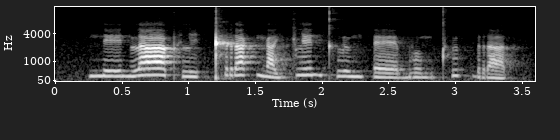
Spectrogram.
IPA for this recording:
n eː˧ n l aː˥˩ pʰ l i˨˩ t̚ kʰ r a˦˥ k̚ ŋ a˩˦ j k l e˥˩ n kʰ l ɯ˧ ŋ ʔ ɛː˨˩ b o˨˩ m tʰ ɯ˥˩ k̚ r a˨˩ t̚

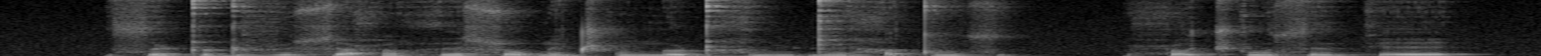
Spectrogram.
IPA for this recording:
s ɨ ʈ o ɖ ʉ v ʉ ɬ ɨ ħ ũ h ɨ ɬ o ɓ ẽ t͡ʃʼ ũ n o ɖʱ a ɲ ɨ ɖ ẽ h a t ũ s | ħ o t͡ʃʼ u s ɨ k e

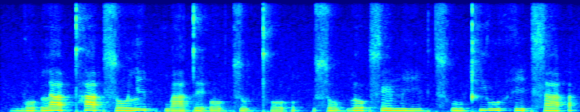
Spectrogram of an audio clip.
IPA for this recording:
b o˨ ʔ l a˦ ʔ t̪ʰ a˦ ʔ s o˧ l i˦ p̚ h w a˨˩ t̪ e˨ ʔ o˨ ʔ t͡s u˨ t̚ t̪ʰ o˨ ʔ | s o˨ p̚ l o˦ ʔ s ẽ˦ m i˧ | t͡sʰ u˨˩ kʰ j u˦ h i˦ ʔ s a˦ ʔ

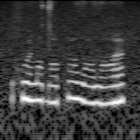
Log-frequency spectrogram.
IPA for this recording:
χʷ æ l ʊ dˤ ɜ qʷ æ ðˤ ʌ ðˤ æ

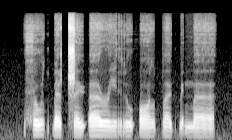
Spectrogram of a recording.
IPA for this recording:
ħ u l k͡p ɛ ʈ͡ʂ ɛ y̯ ʔ ɜ ɹ i r u ʔ ɔ l p ɜ y̯ k͡p ḛ m ɜ

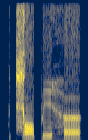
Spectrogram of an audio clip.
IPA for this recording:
t͡ɕ ɔ˧ p i˦ h ə˧

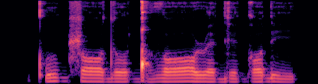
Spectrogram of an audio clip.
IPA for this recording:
kʼ u ɡ ʂ ɔː d oː ɡ͡ǃ o ð ɔː ɹ ɛ ɡ ɪː ɡ ɔ ɗ i

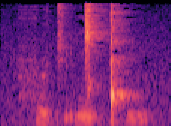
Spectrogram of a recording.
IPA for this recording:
h ʏ c ḭ ŋ͡ǀ ḭ ǃʰ i

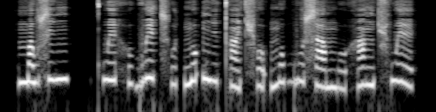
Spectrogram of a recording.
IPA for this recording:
m a˧ w s i˦ ŋ | kʰ w e˧ h u˨˩ ɡ w e˥˧ t͡sʰ u˨ t̚ n̪ o˦ ʔ ŋ i˧ t̪ʰ ã˨˩ t͡ɕʰ o˨ ʔ m o˦ b u˦ s a˧ m u˨˩ h ã˦ ŋ t͡ɕʰ w e˥˧

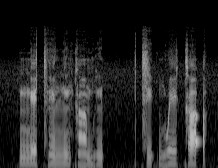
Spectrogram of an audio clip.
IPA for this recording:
ŋ e˦ t͡s ẽ˧ n̪ ĩ˥˧ k ã˧ b ĩ˨ p̚ | t͡s i˨ ʔ n̪ w e˧ k a˦ ʔ

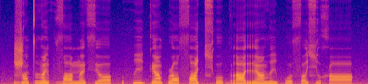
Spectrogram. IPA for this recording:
ʐ ɛ̃˧ tˤ ð ĩ˦ f zˤ ɛ˨ m ɛ̃˨ sʲ ʌ˨ | f i˦ kʲ ɑ̃˦ p ə˞˦ sˤ ʌ˦ t͡ɕʰ ʊ˦ ɡ r ɑ˦ rʲ ɑ̃˦ ð i˧ p ʊ˨ s ʌ˨ ɕ ʊ˦ x ɑ˨

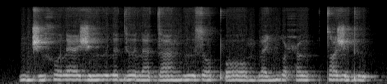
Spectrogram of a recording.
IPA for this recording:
n d͡ʒ ɯ x ɔ l æː ʒ ɯː l ə d əː l a d a ŋ ɯː z ɔ pʼ ɔː m b æ ɲ u ħ ɵ | tˤ u ʒ ə d ɯ

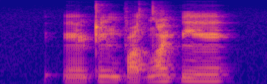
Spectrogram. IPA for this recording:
ʔ ẽ˩ ʈ ĩ˨ b i˩ dˤ ə̃˦ pʲ ẽ˦

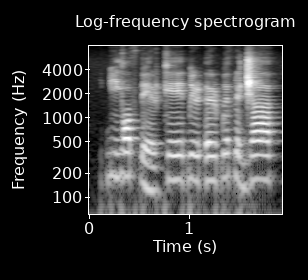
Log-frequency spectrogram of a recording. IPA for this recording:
ɠ i˦ j ɔː˦ θ ɗ eː˨ ɭ k eː˦ ɓ i˦ ɭ ʔ ɘː˦ ɭ ɓ ɘ˦ θ ɳ e˨ d͡ʒ ɐː˦

